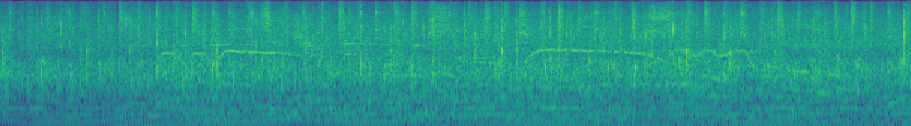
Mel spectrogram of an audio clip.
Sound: crowd applauding; crowd cheering drowns out singer

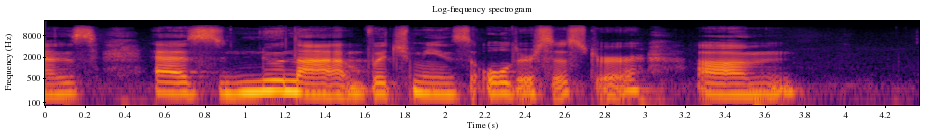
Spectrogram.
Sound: foreign language

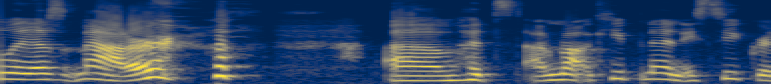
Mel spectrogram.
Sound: laughs lightly

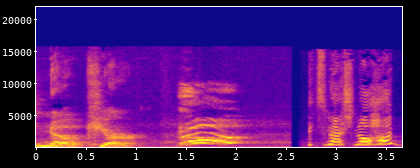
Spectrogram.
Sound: gasps

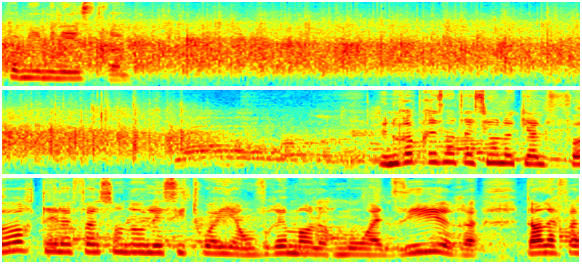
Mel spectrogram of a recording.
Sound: applause

